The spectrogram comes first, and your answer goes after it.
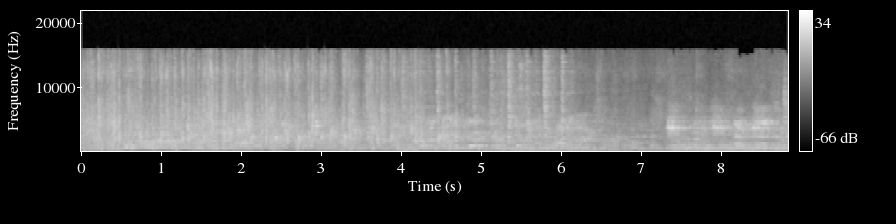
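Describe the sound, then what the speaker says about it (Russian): A crowd applauds loudly and steadily for several seconds, a dense wash of clapping that thins slightly near the end. "Бурные аплодисменты!"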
